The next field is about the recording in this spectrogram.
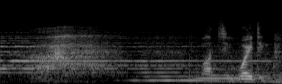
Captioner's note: Ramirez sighs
